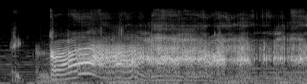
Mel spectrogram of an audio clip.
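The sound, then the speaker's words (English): A voice imitates the gurgling, unholy screech of a gore-dripping, undead monster that lacks a lower jaw: one sustained, strained wail with wavering pitch and a rough, bubbling texture, loud and lasting nearly three seconds. “Yeah, rears back its, you would say face, but it lacks a lower jaw and still lets out this gurgling, unholy screech.”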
